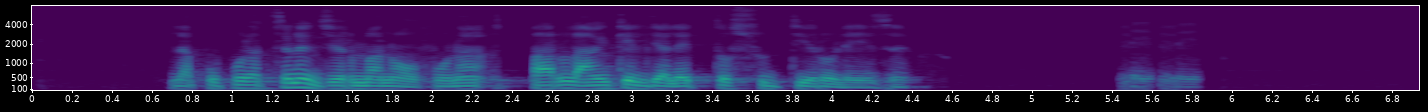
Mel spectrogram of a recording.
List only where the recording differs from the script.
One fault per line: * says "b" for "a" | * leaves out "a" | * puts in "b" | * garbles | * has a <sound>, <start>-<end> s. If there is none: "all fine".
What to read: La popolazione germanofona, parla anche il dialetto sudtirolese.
* has a laugh, 5.4-5.8 s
